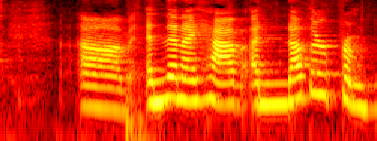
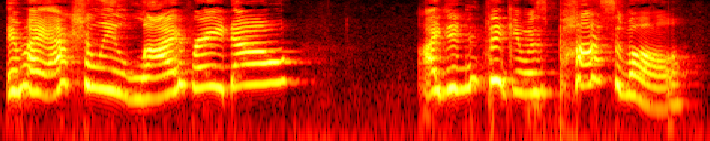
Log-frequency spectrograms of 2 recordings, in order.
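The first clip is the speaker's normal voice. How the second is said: thrilled, high and loud disbelief; can't believe the stream works; excited; 6 semitones higher, 7 dB louder than usual. Real, not acted. Streamer thrilled her live finally works, excited. First working livestream, thrilled.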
